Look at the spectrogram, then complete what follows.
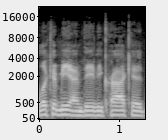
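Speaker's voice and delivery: usual speaking voice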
